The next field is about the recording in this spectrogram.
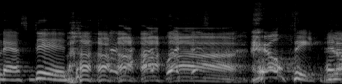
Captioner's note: all laugh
